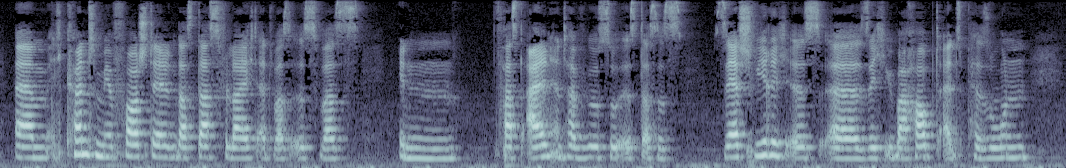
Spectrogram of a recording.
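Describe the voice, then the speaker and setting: With monotone, flat intonation, a woman talks at a fairly slow pace. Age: 20s. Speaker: university student. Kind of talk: academic discussion.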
